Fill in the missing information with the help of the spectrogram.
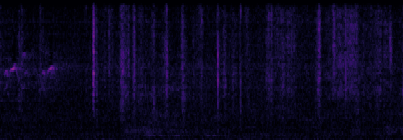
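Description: Faint scratching and light clicks of a metal crochet hook pulling cotton yarn through stitches, over a low steady hum.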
